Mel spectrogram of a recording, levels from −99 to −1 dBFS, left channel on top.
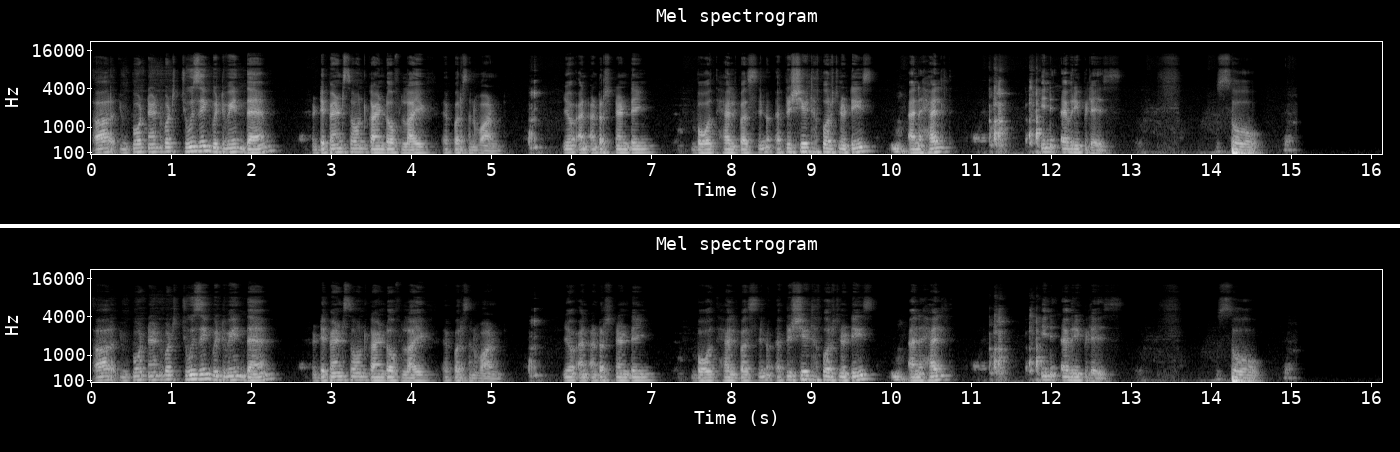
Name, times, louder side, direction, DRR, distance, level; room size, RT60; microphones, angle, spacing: voice 1, 0.0-2.3 2.8-4.2 4.5-5.1 5.9-7.0 7.5-9.7 10.2-10.7 11.9-12.7 14.1-14.5, left 1 dB, 75° left, 0.9 m, -30 dB
voice 2, 11.0-11.9 14.2-14.5 14.9-15.1, left 3 dB, 30° left, 0.3 m, -30 dB
4.1 x 3.0 x 3.2 m
head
